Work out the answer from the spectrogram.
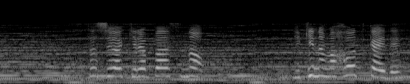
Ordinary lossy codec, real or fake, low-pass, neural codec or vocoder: none; real; 7.2 kHz; none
